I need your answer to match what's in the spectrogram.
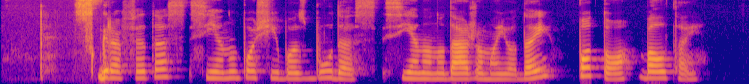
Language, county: Lithuanian, Tauragė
